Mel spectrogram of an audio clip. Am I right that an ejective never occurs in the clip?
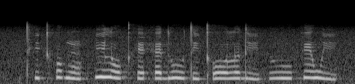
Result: no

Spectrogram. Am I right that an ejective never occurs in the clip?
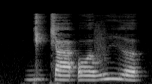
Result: yes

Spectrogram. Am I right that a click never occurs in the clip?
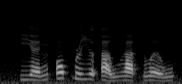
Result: yes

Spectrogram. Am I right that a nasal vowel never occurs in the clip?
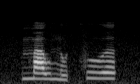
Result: yes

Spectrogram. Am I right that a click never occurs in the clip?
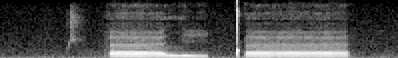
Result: no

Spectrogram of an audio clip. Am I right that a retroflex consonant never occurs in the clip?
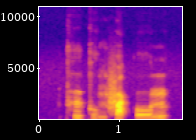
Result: yes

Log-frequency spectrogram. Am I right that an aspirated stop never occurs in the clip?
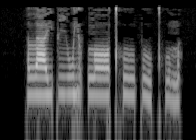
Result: no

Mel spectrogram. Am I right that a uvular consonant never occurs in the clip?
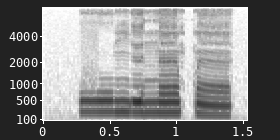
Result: yes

